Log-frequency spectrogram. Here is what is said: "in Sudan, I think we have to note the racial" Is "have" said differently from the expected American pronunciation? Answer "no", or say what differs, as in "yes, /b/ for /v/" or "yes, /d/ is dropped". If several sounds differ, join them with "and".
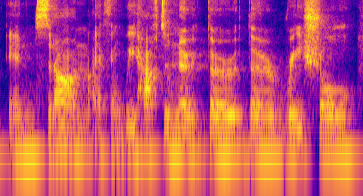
yes, /f/ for /v/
